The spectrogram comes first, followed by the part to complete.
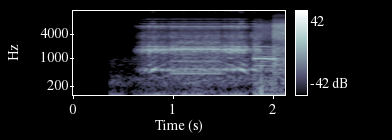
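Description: Silence, then about half a second in a loud, distorted sound with steady high tones. Near the end it gives way to a loud, even hiss of TV-static noise.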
